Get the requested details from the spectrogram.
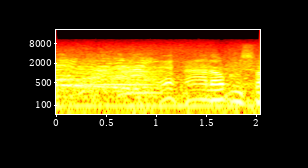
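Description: A man speaks into a phone.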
